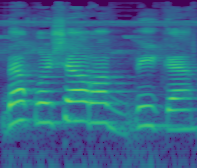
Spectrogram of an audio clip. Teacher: റ ഫതഹ ആയതുകൊണ്ട് നമ്മൾ ഉയർത്തി ഉച്ചരിച്ച് കൊടുക്കുക. ബാക്ക് ശ്രദ്ധ വന്നു, 2 കൗണ്ട് 2 ഹർഫുകൾ ഉച്ചരിക്കുന്ന കനം കൊടുക്കുക.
